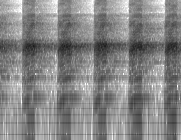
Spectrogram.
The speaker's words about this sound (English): Oh, flat quack? Yeah, flat quack. Let me hear that. So, flat quack. You don't think that sounds like gray ducks? That sounds like gray ducks, huh?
